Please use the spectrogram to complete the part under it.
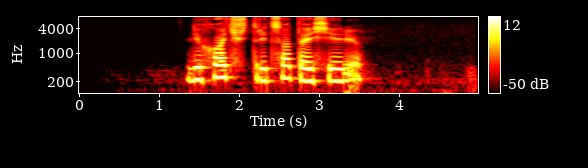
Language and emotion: Russian, sad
